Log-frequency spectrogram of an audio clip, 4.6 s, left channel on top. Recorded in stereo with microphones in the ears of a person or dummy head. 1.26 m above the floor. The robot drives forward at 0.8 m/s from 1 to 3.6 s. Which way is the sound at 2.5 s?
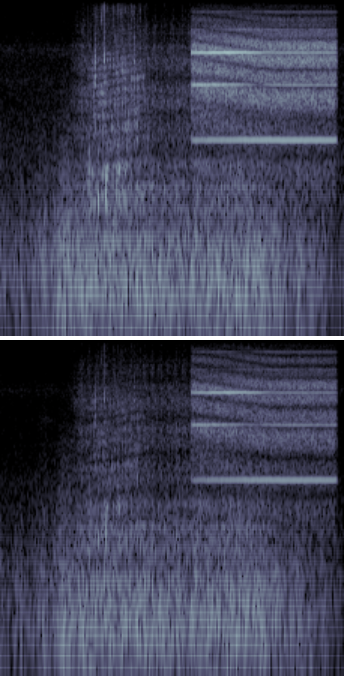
10° left (ahead or behind).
